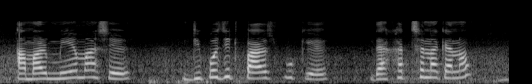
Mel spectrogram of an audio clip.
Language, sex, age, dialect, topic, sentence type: Bengali, female, 18-24, Northern/Varendri, banking, question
